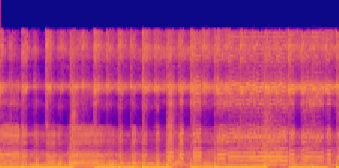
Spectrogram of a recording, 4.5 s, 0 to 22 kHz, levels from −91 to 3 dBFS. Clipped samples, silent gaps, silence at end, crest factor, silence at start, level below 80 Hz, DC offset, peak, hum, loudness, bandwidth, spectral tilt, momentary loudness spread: under 0.1%; none; 0 s; 14 dB; 0 s; -20 dBFS; under 0.1%; 0 dBFS; none; -16 LUFS; 19 kHz; -4 dB/octave; 2 LU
